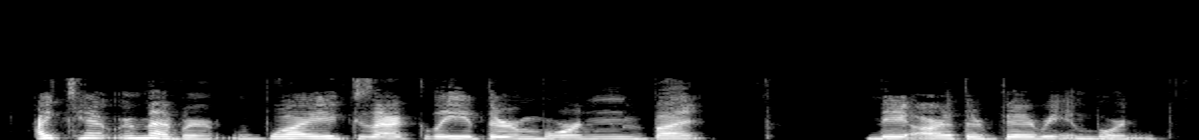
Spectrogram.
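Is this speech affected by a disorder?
Yes: Friedreich's ataxia.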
